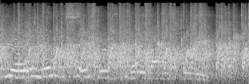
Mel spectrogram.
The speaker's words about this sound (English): So I'd like to thank my three guests on my panel, if everybody could give them a round of applause. And thanks to the audience.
